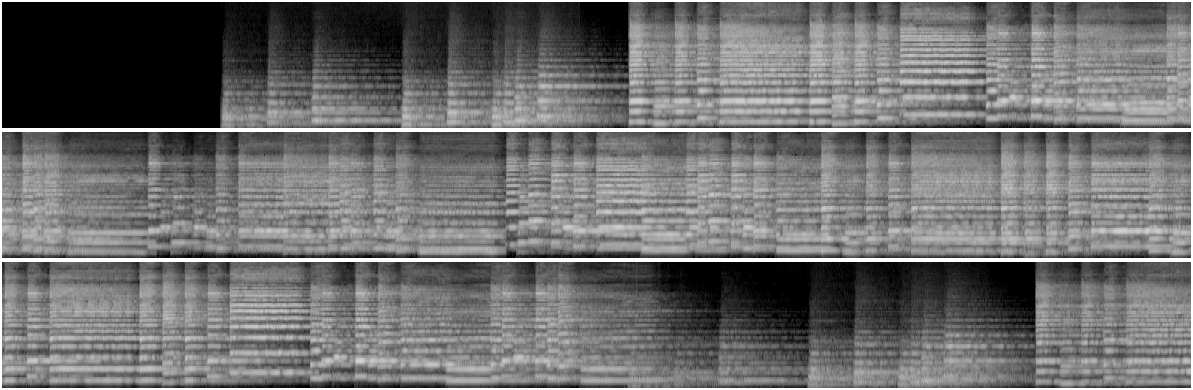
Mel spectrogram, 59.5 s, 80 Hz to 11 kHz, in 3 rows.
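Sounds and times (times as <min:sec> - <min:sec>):
saxophone mantra: 0:03.7 - 0:59.4.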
